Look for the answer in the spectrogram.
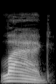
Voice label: "lag", us

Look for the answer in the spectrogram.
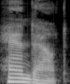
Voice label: "handout", us

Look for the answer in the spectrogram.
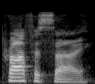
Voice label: "prophesy", us

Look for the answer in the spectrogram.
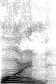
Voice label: "warn", us

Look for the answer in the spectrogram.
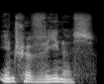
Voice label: "intravenous", us

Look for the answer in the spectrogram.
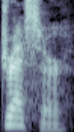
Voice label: "dresser", US

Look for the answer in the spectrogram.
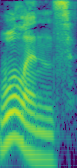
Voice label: "woolens", us

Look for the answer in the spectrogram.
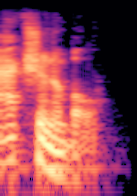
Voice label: "actionable", us

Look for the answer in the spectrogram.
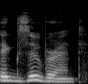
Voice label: "exuberant", us

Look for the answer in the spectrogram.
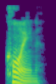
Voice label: "coin", us

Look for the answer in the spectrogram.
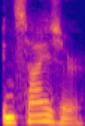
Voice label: "incisor", us

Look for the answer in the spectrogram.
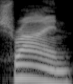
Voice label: "shrine", us

